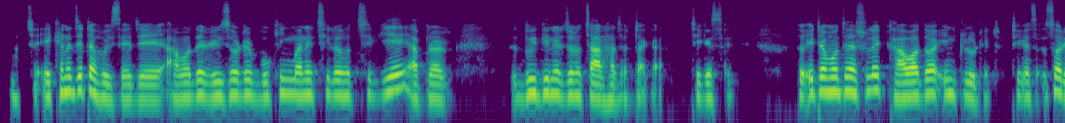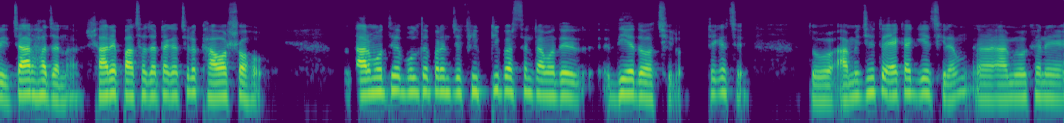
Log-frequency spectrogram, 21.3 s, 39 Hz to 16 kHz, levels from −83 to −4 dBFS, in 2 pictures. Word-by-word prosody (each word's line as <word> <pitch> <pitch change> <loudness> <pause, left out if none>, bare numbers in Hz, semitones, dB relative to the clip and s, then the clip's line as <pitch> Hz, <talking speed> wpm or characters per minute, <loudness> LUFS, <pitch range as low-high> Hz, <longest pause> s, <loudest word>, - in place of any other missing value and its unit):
আচ্ছা 130 -3 -14
এখানে 175 +6 0
যেটা 195 -1 +4
হইছে 125 -2 -2 0.2
যে 125 - +1 0.3
আমাদের 140 +3 +1
রিসোর্টের 155 +2 -1
বুকিং 145 +4 -4
money 155 +1 +2
ছিল 170 -2 -7
হচ্ছে 150 +1 -7
গিয়ে 185 +4 +4 0.2
আপনার 130 -1 -1 0.8
২ 165 +2 +3
দিনের 165 -2 +1
জন্য 150 0 +2
৳৪০০০ 125 -3 0 0.4
ঠিক 140 -1 -6
আছে? 135 - -15 0.7
তো - - -1
এটার 185 +2 +4
মধ্যে 185 0 +3
আসলে 185 +4 0 0.2
খাওয়া-দাওয়া 150 +4 +5
ইনক্লুডেড। 140 -4 -4 0.2
ঠিক 150 - -8
আছে? 140 - -11
সরি 170 -7 +4
৪০০০ 155 -4 +5
না - - -12 0.2
৳৫৫০০ 155 0 +3
ছিল 180 +2 -4
খাওয়া 145 +1 +6
সহ। - - +2 1.1
তার 160 0 +8
মধ্যে 180 +2 +1
বলতে 180 +1 -1
পারেন 180 -1 +1
যে 180 - -1
50% 185 -1 -2
আমাদের 150 0 +2 0.5
দিয়ে 165 +1 +3
দেওয়া 140 -2 +2
ছিল। - - -12 0.3
ঠিক 165 0 -7
আছে? 160 -2 -12 0.7
তো - - -4 0.3
আমি 135 +3 0
যেহেতু 175 +1 -2
একা 170 +3 0
গিয়েছিলাম 150 -5 -4 0.2
আ - - -3 0.2
আমি 135 +1 -3
ওখানে 140 0 -5
155 Hz, 150 wpm, -22 LUFS, 140-170 Hz, 1.1 s, তার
